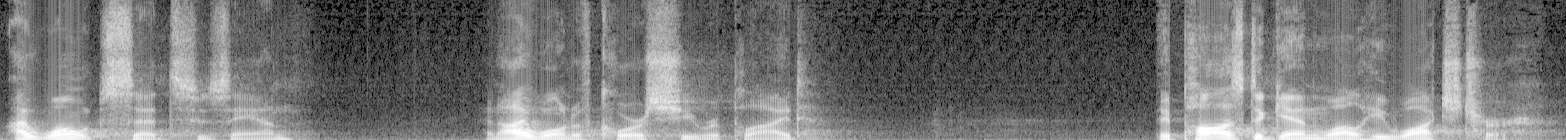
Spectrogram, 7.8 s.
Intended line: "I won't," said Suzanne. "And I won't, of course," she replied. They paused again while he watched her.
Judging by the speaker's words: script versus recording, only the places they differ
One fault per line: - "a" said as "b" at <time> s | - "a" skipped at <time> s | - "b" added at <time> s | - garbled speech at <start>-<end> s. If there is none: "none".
none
